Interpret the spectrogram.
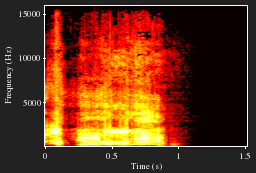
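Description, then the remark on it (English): A single loud cough: a sharp explosive burst that runs into a drawn-out, throaty, groaning rasp lasting about a second, with nothing else around it. “if you could just remember to cover that when you cough, because it's so loud, and I never remember to cover it until after I've coughed.”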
